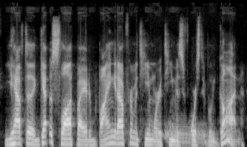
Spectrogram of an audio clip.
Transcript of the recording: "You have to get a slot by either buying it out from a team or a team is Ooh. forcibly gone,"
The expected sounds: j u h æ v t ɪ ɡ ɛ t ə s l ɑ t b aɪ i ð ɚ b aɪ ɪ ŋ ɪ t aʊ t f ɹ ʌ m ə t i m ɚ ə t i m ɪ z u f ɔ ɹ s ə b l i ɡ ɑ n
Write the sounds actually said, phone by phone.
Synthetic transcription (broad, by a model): j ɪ h æ f t ɪ ɡ ɛ t ə s l ɑ t b aɪ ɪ ɚ b aɪ ɪ ŋ ɪ t aʊ t f ɹ ʌ m ə t i m ɚ ə t i m ɪ z f ɔ ɹ s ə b l i ɡ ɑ n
